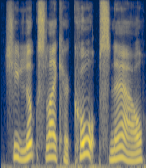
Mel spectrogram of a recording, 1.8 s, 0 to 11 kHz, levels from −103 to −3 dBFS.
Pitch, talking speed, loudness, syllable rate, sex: 200 Hz, 195 wpm, -17 LUFS, 4.1 syllables/s, female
